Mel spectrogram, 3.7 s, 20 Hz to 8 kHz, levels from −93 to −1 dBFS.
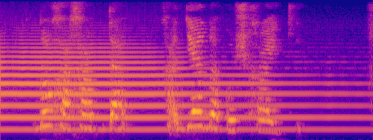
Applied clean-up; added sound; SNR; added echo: none; Trumpet; 1 dB; reverberation time 0.2 s.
